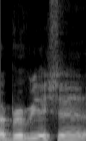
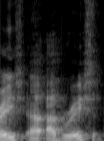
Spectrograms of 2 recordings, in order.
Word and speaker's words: aberration: So, it's going to be we're going to go over stellar abbreviation. Uh, how do you even pronounce it? Abbyation. Aber aberration.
